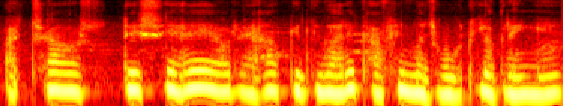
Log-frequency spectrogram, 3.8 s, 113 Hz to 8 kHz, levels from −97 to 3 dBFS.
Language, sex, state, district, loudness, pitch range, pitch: Hindi, male, Uttarakhand, Tehri Garhwal, -14 LUFS, 195-220 Hz, 210 Hz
